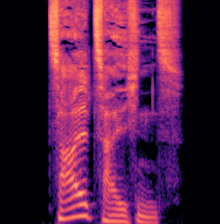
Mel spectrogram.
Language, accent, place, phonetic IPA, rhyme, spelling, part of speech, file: German, Germany, Berlin, [ˈt͡saːlˌt͡saɪ̯çn̩s], -aːlt͡saɪ̯çn̩s, Zahlzeichens, noun, De-Zahlzeichens.ogg
- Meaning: genitive of Zahlzeichen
